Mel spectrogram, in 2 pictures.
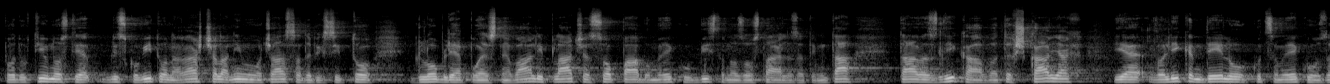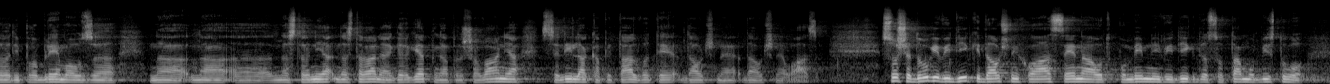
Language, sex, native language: Slovenian, male, Slovenian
